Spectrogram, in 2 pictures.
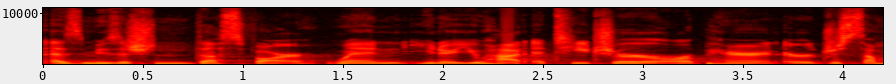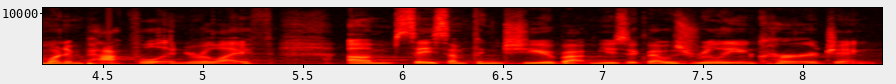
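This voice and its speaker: A woman moderating a live panel, chatty and casual, who thinks aloud as she phrases her questions. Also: lowish voice. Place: large hall. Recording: long hall reverb from a live panel.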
